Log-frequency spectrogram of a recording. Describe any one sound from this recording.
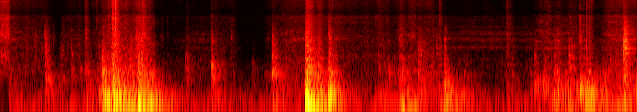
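A loose metal panel clanks and scrapes against metal.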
